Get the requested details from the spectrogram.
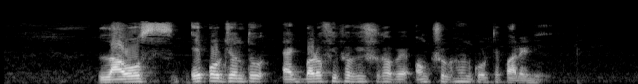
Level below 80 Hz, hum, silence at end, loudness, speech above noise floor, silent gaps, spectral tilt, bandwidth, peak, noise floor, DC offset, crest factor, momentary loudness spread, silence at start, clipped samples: -52 dBFS; none; 0.95 s; -16 LUFS; 44 dB; none; -4 dB/octave; 8 kHz; 0 dBFS; -59 dBFS; under 0.1%; 16 dB; 14 LU; 1 s; under 0.1%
